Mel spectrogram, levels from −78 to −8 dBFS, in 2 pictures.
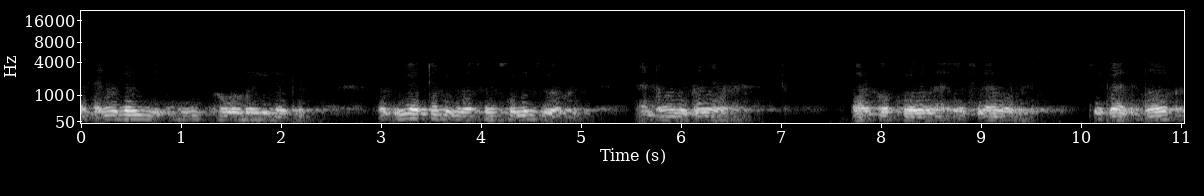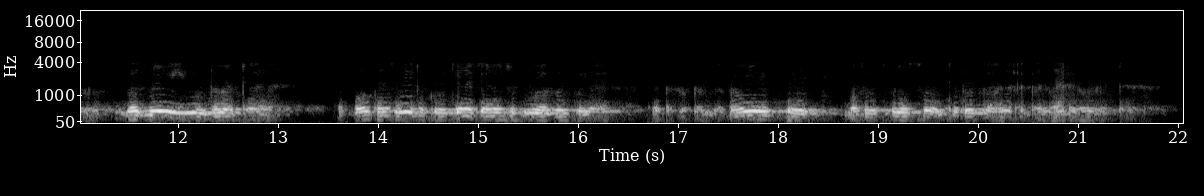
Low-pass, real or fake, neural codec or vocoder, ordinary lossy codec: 7.2 kHz; fake; codec, 16 kHz, 2 kbps, FreqCodec, smaller model; AAC, 16 kbps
